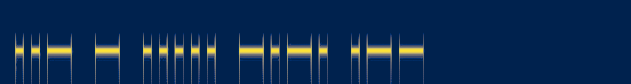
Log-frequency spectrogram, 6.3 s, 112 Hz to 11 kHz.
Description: Morse code, heard as a keyed tone, about 15 wpm, 700 Hz. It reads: UT5CW
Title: Call Signs Repeated 2x - 15wpm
